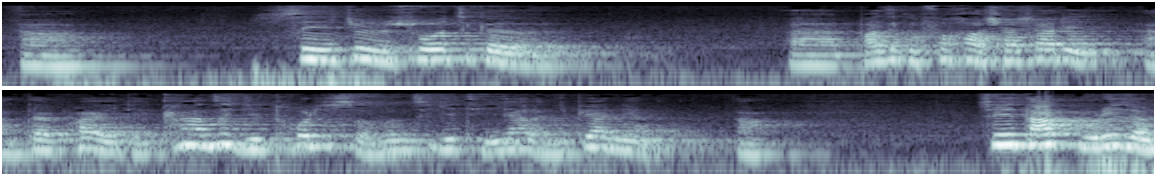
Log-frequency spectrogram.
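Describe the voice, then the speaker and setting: A man giving a colloquial Buddhist talk, teaching how to chant and sometimes chanting phrases to show it. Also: high-pitched. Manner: lively, demonstrates by chanting phrases. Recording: echoey hall reverb.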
